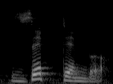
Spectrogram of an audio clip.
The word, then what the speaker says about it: September: It has the same spelling but we pronounce it differently. It is September.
